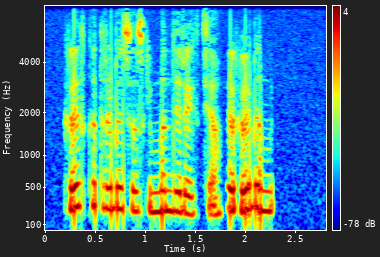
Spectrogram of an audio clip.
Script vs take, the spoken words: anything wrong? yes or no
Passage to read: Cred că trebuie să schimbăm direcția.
yes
